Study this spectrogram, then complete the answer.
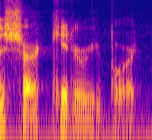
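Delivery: "charcuterie" said as "char-KITTY-rie"; cat pun pronunciation. Shown as a demonstration. Lions fan explains his snack board's pun name, "charcuterie" said as "char-kitty-rie". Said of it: "I call it the".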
